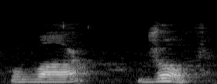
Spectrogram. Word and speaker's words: wardrobe: Detalhe para a pronúncia, wardrobe, né? Lembrando que esse R ele tende a ser um pouquinho forte, né? Ele tende a ser um pouquinho puxado, tá?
